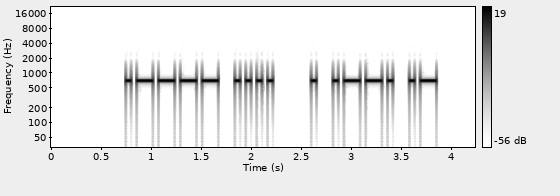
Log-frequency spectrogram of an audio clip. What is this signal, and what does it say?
Morse code, heard as a keyed tone, about 22 wpm, 700 Hz. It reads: 1H EPA
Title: Winter Field Day Exchanges 22wpm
